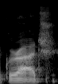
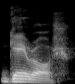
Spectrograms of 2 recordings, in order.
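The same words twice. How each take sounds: First: Said in the usual way. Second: Garage in a British accent, GA-rahzh with the stress up front, louder; a quick jokey British garage for overseas viewers. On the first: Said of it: "sorry, if for my friends overseas". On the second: Shown as a demonstration. For friends overseas, a loud mock British garage. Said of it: "my wife told me not to do the accents anymore".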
